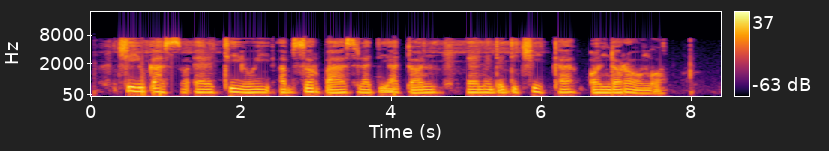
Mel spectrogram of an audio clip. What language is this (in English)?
Esperanto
